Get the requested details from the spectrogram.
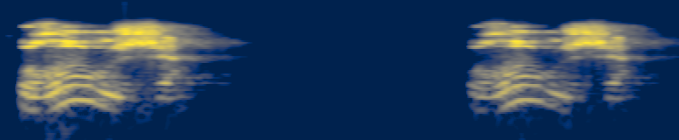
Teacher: Es una vocal debilitada que sería el fonema schwa, nada más que el fonema schwa del francés, pero debilitada. Por eso no dicen rouge, dicen rouge, rouge, rouge, rouge.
